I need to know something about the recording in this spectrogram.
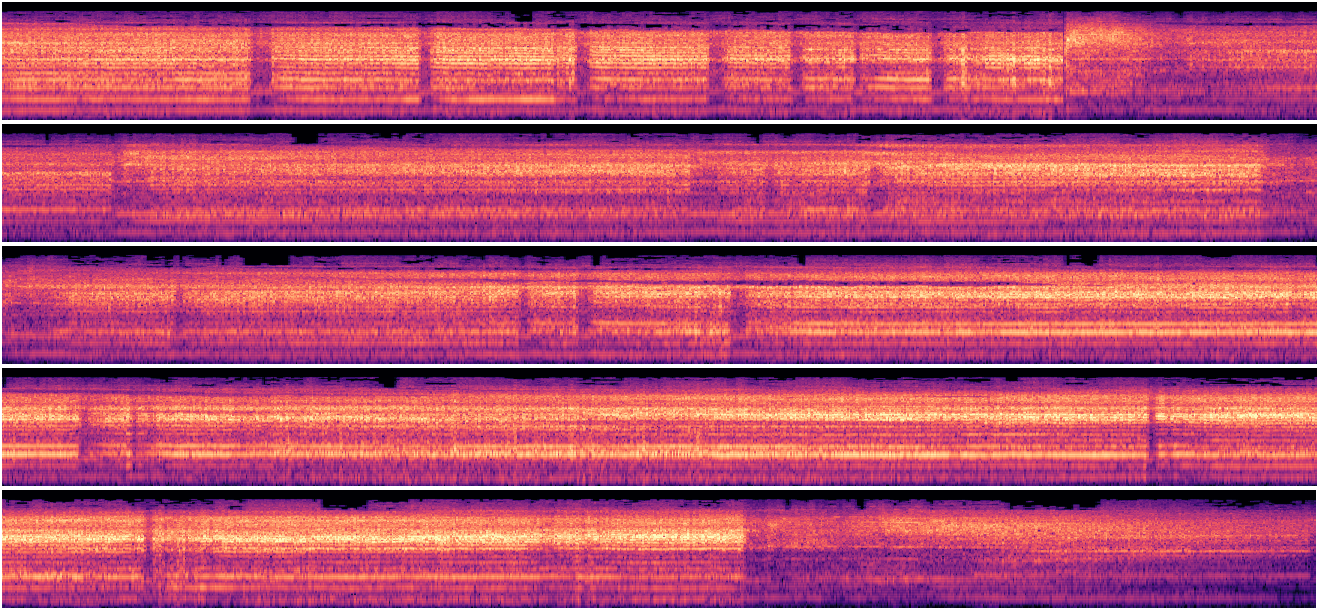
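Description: Air die grinder running at speed, its burr cutting zigzag oil grooves into the cast-iron way surface of a milling machine saddle: a steady whine with grinding noise, easing off briefly twice.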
